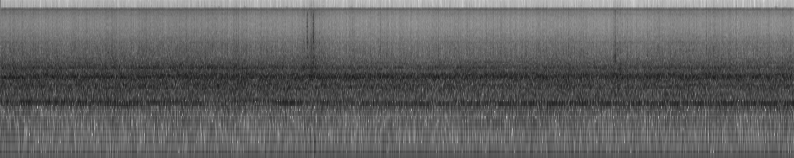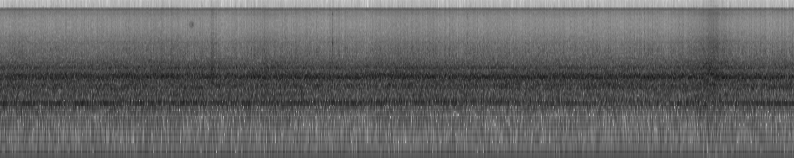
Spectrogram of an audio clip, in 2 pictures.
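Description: A car's engine and road noise heard inside the cabin while cruising at steady highway speed: an even, unchanging drone, with a faint tick twice.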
